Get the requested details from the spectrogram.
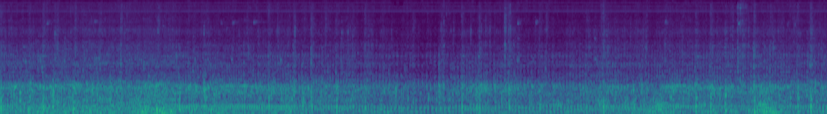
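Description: A dirt bike engine revs and roars close by.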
